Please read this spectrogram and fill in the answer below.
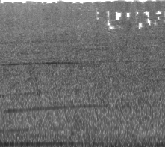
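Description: Highway traffic noise: a steady low engine drone over road and wind rush, easing a little after about a second and a half.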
